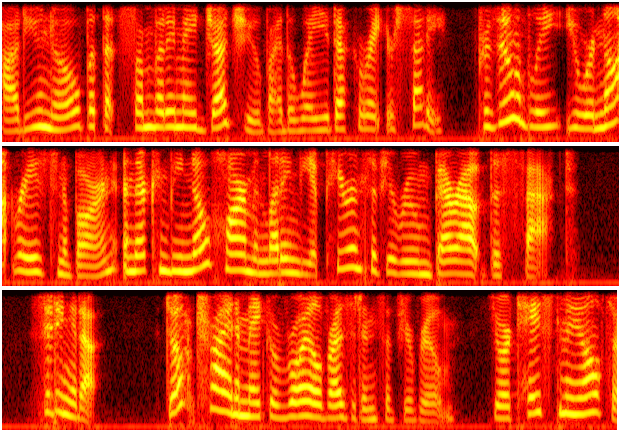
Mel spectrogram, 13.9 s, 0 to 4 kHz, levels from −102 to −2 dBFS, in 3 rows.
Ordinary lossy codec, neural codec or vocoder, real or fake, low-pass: Opus, 32 kbps; codec, 16 kHz, about 1 kbps, DyCAST, with the encoder's durations; fake; 3.6 kHz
